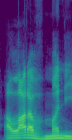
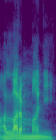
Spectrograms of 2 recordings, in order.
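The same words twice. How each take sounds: First: The word 'of' is fully pronounced. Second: The word 'of' almost disappears. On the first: "Em vez de eles falar" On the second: "eles falam ... o of some"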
